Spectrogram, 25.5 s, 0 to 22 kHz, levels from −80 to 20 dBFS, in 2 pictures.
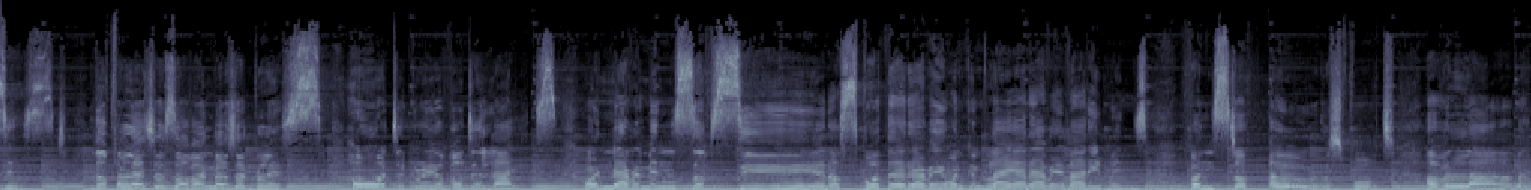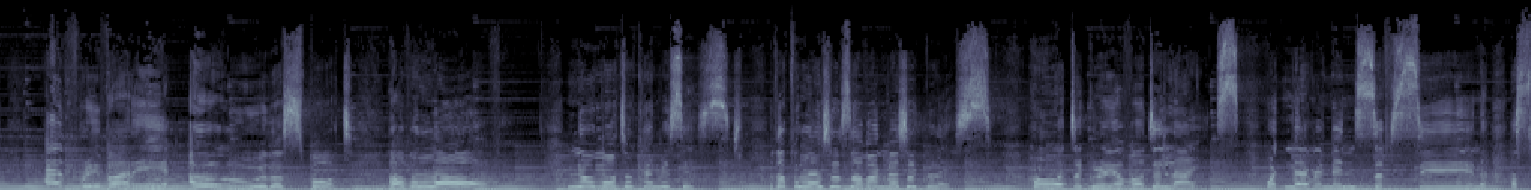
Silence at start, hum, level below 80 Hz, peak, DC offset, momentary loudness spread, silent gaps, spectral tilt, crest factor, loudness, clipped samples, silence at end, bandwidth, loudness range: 0 s; none; -30 dBFS; -2 dBFS; under 0.1%; 5 LU; none; -4.5 dB/octave; 16 dB; -19 LUFS; under 0.1%; 0 s; over 20 kHz; 2 LU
